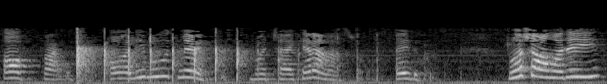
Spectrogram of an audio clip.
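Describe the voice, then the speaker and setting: A woman teaching children in an online class, encouraging them and quick with praise. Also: high voice, animated, a little hiss or hum. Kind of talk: online class, coaching children to read aloud. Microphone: video call. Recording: dull lo-fi online call audio.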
